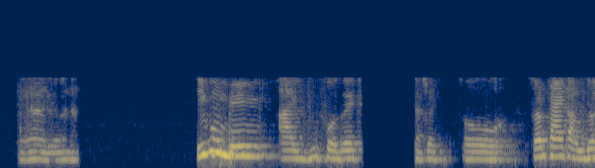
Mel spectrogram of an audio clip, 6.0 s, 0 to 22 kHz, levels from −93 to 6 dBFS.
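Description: From start to finish the speech carries iLBC codec damage, and it's plainly audible. Everything above 3.8 kHz is gone, so it sounds boxed-in and narrowband. Each 20 ms frame is coded on its own, which leaves a rough, slightly synthetic edge. That fits iLBC's 15.2 kbps mode.

At 3.60 s there's a playback stall. The speech just drops out mid-flow and stays silent until 4.15 s, a gap of about half a second. The likely cause is the player starving for data or its thread getting blocked, so there was briefly nothing to output.

Right after, from 4.15 to 4.67 s, you get time-compressed catch-up. The player clears the backlog by snipping out small pieces and cross-fading over the joins, running at 2x speed. The pitch holds steady, but it sounds rushed.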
